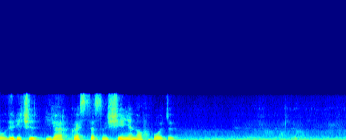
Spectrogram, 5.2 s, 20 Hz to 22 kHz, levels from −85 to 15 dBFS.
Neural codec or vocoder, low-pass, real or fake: codec, 16 kHz in and 24 kHz out, 0.6 kbps, FocalCodec, streaming, 4096 codes; 7.2 kHz; fake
